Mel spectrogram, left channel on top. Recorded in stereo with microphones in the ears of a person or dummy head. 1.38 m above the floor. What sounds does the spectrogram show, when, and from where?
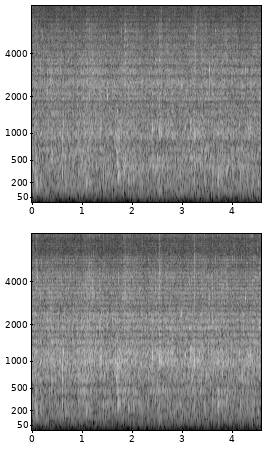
0.0 s running water: 40° right (ahead or behind), 2 m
